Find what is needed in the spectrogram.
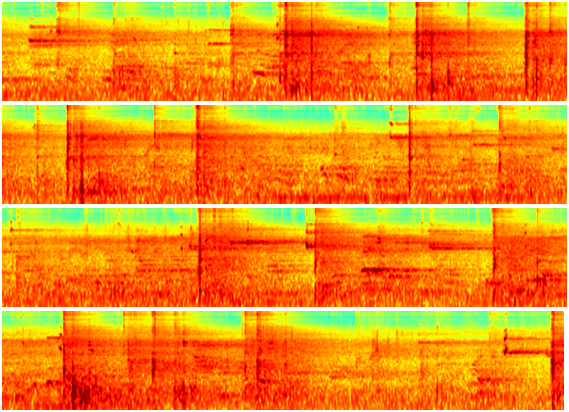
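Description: Badminton rackets hitting a shuttlecock in doubles rallies: sharp hits at irregular intervals, with voices in the background.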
